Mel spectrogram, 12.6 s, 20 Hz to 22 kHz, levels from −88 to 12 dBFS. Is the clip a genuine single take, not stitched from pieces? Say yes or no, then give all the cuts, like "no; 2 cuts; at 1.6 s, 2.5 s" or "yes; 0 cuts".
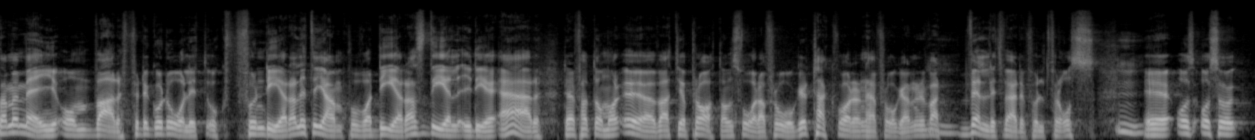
yes; 0 cuts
